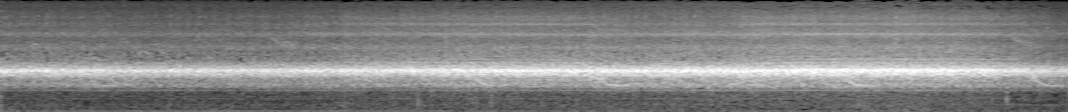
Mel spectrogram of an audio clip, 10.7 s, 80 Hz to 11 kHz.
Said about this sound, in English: It's quite a hypnotic some sound. Some chorus there. We're looking to be hearing that for 2 or 3 consecutive weeks. That's the chorusing song of Magis cicada septendecim. This is one of 3 species of periodical cicadas that make up Brood 10.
